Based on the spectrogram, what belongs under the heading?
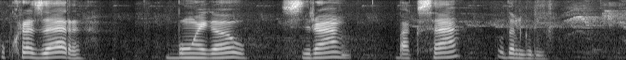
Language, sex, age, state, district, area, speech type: Bodo, female, 60+, Assam, Kokrajhar, rural, spontaneous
